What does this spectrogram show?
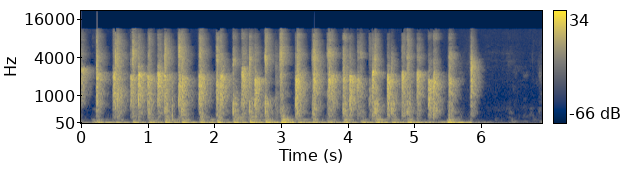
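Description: Applause: brisk, steady clapping that keeps up a fairly even rhythm for about six seconds, then cuts off and leaves quiet. No voices are heard over it.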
